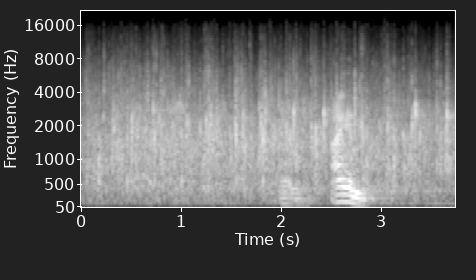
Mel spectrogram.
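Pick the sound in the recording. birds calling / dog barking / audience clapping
audience clapping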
